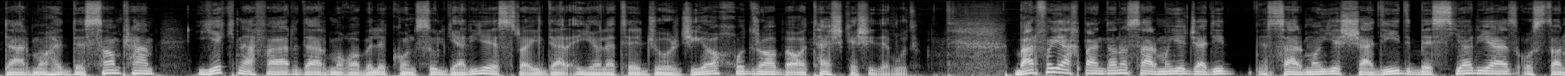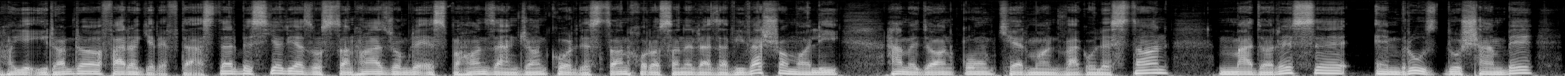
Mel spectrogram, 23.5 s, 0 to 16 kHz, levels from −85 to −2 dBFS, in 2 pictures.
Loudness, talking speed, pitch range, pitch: -19 LUFS, 140 wpm, 90-120 Hz, 100 Hz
